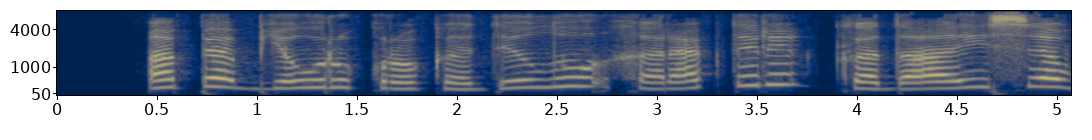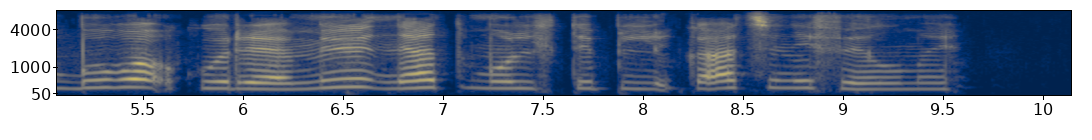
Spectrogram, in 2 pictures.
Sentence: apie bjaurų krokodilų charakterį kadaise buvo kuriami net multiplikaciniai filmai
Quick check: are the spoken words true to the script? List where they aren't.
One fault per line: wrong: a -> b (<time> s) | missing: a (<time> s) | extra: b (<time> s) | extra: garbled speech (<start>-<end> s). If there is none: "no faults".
no faults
